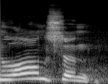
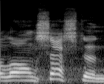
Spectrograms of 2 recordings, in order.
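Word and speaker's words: Launceston: Jeremy lives in Tasmania in Lawnston or Lanceston depending on how you want to pronounce it.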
